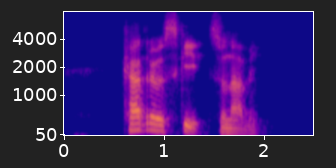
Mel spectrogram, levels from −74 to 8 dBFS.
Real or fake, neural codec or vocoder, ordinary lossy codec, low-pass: fake; codec, 16 kHz, 0.7 kbps, FocalCodec; none; none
